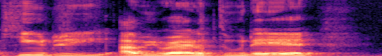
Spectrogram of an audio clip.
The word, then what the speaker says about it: Huger: And, like, yeah, it's Hugie, but when you read it, it's spelled Huger. H-U-G-E-R, I don't know. – That's that South shit. – Yeah, I don't know y'all. So yeah, the English dictionary. – There you go. – The R is silent.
